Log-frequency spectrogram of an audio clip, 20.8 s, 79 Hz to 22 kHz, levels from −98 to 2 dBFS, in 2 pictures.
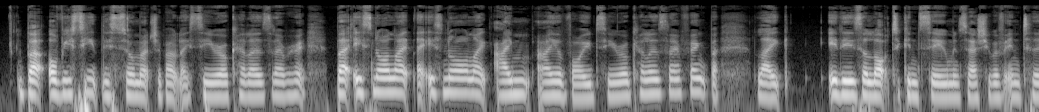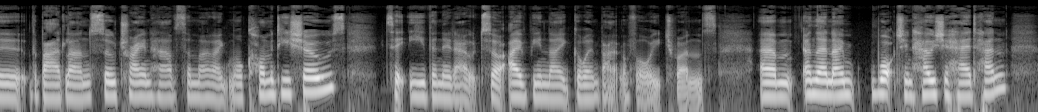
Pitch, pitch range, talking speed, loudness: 180 Hz, 165-195 Hz, 205 wpm, -19 LUFS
